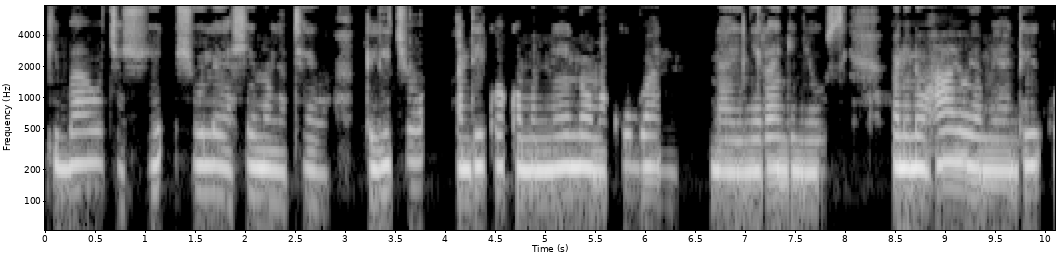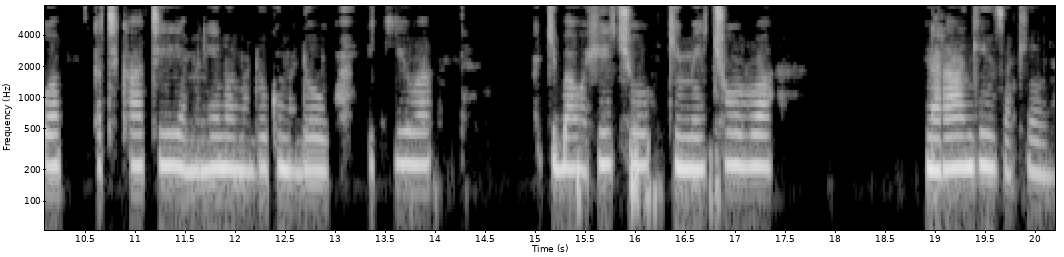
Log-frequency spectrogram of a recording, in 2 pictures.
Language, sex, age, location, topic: Swahili, female, 18-24, Mombasa, education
